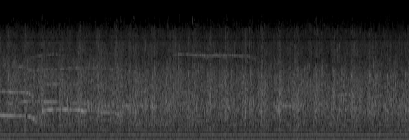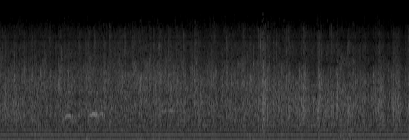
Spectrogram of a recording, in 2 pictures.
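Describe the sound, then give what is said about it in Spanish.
An audience claps in praise of the Lord, steadily and continuously, a dense, sustained wash of applause with a few faint voices and cheers mixed in underneath. “Alaba el nombre del Señor con un aplauso en esta hora.”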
